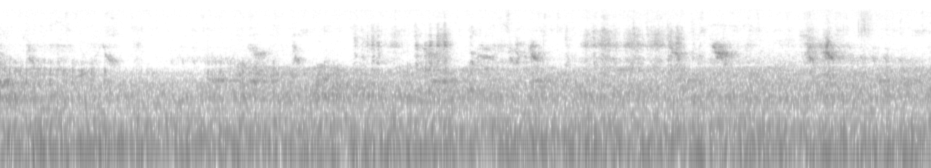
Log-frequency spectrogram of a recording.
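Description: Faint outdoor ambience: scattered short bird calls, spaced irregularly, over a steady low rumble.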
